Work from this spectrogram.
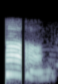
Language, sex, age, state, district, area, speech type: Marathi, female, 30-45, Maharashtra, Jalna, urban, conversation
